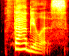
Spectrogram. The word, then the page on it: fabulous: fǽbjuləs; ファビュラス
